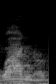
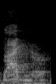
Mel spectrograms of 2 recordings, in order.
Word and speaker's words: Wagner: I would pronounce his name Wagner, but because he's from Germany, they pronounce it Wagner.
